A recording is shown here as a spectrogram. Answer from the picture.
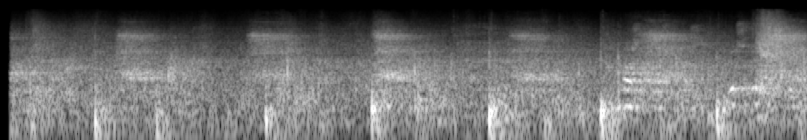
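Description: Bare feet landing on a wooden gym floor in repeated squat jumps, about one thud a second. Breathy exhalations come between the landings.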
